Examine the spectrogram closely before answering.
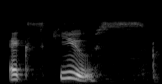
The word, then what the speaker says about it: excuse: not Excuse excuse okay so this one is actually the U you excuse so it's saying you you that letter U or that sound U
